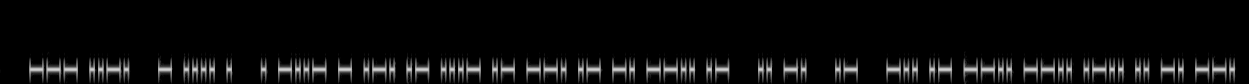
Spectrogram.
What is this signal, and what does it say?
Morse code, heard as a keyed tone, about 28 wpm, 700 Hz. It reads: OF THE EXTRAVAGANZA IN A DAZZLING
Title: Pangram Challenge v2 - 28wpm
